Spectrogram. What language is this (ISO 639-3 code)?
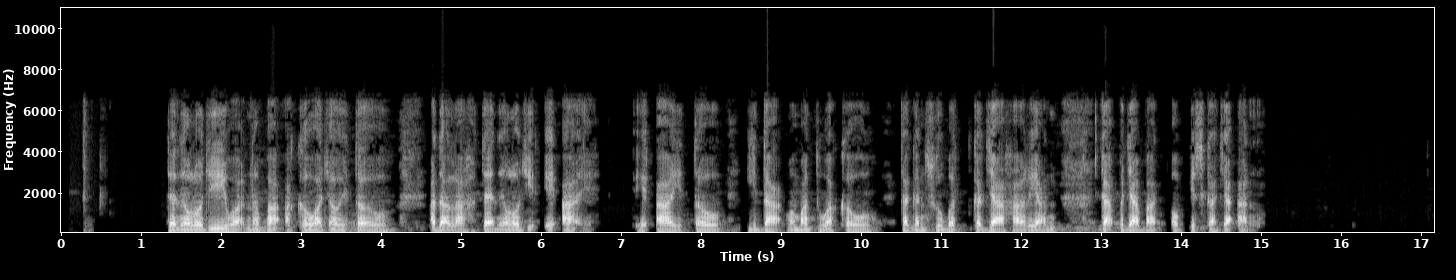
mel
